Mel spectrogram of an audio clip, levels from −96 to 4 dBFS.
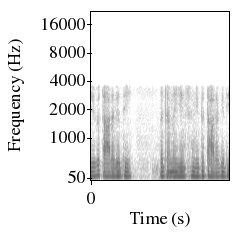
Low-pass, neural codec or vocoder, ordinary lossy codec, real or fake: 3.6 kHz; codec, 24 kHz, 0.5 kbps, DualCodec; Opus, 24 kbps; fake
